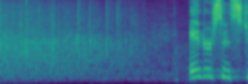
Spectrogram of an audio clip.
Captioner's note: applause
